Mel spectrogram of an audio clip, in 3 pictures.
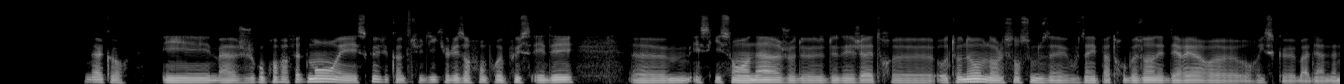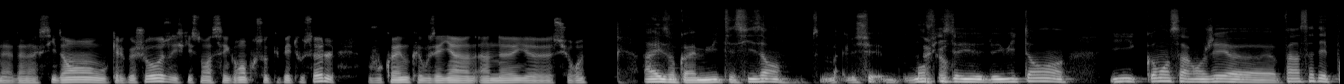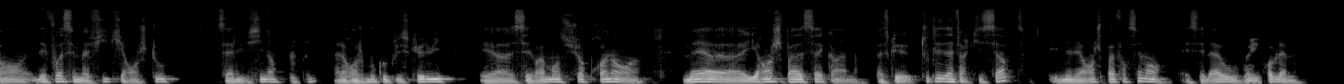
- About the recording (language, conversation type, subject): French, advice, Comment réduire la charge de tâches ménagères et préserver du temps pour soi ?
- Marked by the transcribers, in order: tapping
